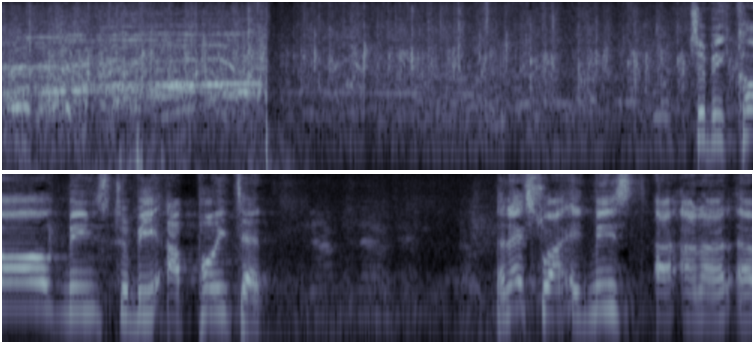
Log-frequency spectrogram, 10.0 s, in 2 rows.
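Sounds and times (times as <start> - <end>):
loud cheering and whooping voices: 0.0 - 3.8
crowd applause: 0.0 - 5.5
speech: 4.6 - 6.9, 8.3 - 9.9.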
